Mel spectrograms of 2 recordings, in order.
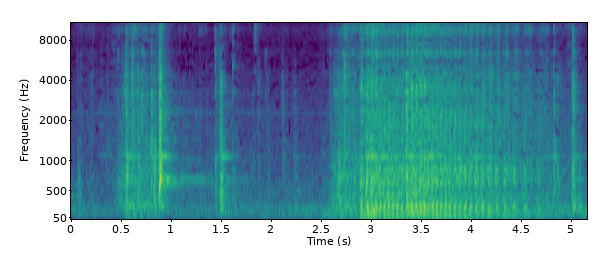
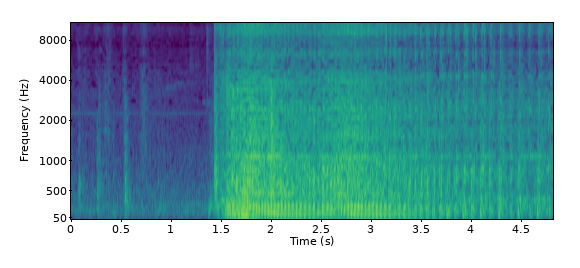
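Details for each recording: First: Yamaha Spark small motorcycle cranks, catches roughly, then sags and stalls, unable to hold idle and stumbling while riding; over-rich flooded mixture, blamed on the fuel tap rather than the carburettor. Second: Yamaha Spark motorcycle after fixing the fuel tap (petcock), which had caused stalling, choking on revving and unstable idle: engine starts and settles into a steady, even idle without stalling.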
